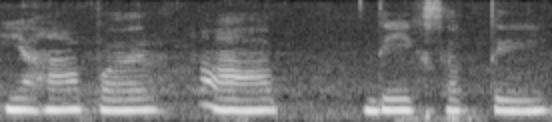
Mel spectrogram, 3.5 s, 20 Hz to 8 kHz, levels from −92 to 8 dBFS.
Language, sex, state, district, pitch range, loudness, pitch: Hindi, female, Bihar, Kaimur, 220-235 Hz, -12 LUFS, 230 Hz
